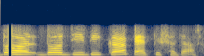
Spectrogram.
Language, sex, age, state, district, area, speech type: Hindi, female, 30-45, Madhya Pradesh, Seoni, urban, conversation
